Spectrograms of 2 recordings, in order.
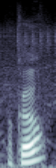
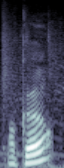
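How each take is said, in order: The two takes are said the same way.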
